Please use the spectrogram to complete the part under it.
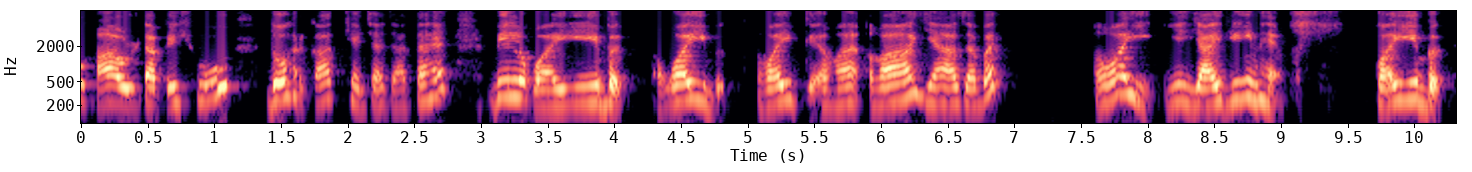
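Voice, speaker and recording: A woman teaching Quran recitation, patiently explaining each rule and repeating words slowly. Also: a little high, warm tone. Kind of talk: slow tajweed lesson with recited phrases.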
